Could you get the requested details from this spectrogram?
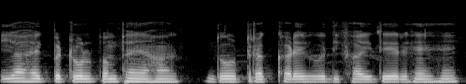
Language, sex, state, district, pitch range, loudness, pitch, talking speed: Hindi, male, Uttar Pradesh, Lalitpur, 125-135 Hz, -17 LUFS, 130 Hz, 180 wpm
